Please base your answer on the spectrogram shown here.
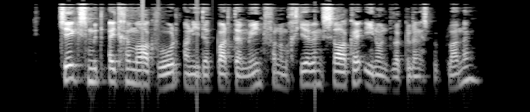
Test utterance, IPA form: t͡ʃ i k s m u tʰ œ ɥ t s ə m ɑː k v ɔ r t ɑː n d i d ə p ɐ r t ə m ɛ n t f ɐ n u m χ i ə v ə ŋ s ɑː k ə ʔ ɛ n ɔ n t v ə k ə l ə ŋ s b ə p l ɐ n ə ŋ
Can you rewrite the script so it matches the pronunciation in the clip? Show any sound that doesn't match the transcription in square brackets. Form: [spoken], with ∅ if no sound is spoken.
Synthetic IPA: t͡ʃ [ɛ] k s m u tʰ œ ɥ t [χ] ə m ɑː k v ɔ r t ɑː n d i d ə p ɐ r t ə m ɛ n t f ɐ n [ɔ] m χ i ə v ə ŋ s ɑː k ə ʔ ɛ n ɔ n t v ə k ə l ə ŋ s b ə p l ɐ n ə ŋ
